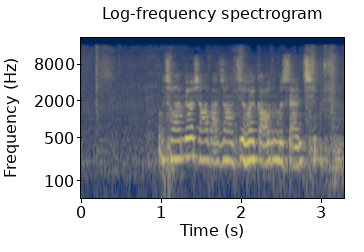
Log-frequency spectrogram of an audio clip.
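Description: A young woman speaks emotionally into a microphone, close and amplified.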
